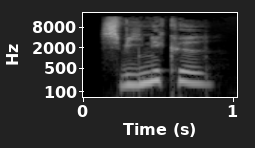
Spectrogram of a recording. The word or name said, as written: svinekød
